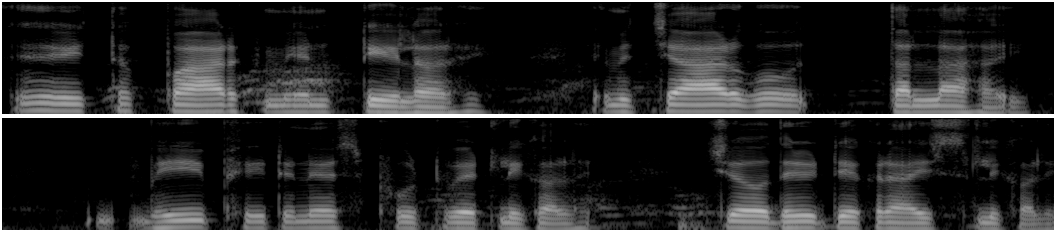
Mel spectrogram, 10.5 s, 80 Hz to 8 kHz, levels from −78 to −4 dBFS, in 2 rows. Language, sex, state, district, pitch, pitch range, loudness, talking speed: Bajjika, male, Bihar, Vaishali, 120 Hz, 110-130 Hz, -35 LUFS, 125 wpm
